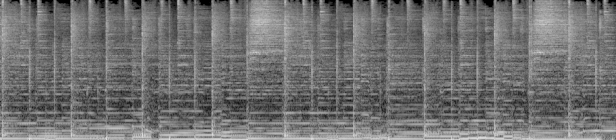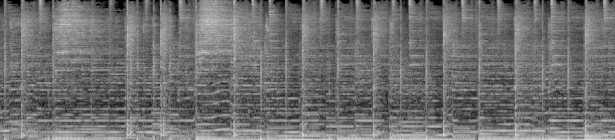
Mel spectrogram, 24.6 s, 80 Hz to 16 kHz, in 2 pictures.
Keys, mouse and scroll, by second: 0.5 click, 1.3 click, 3.7 click, 4.5 click, 4.8 middle click, 6.9 click, 8.0 click, 8.4 middle click, 10.1 click, 11.2 click, 13.5 click, 14.1 click, 14.5 middle click, 17.4 click, 17.8 click, 18.3 scroll down 1, 18.5 middle click, 20.7 right click, 21.7 click, 22.8 click.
